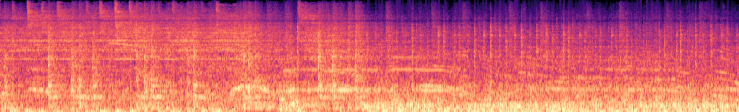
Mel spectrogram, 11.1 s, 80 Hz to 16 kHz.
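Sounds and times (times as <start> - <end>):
drum solo: 0.0 - 11.0.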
